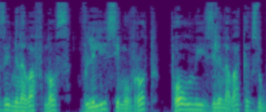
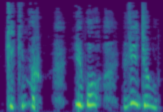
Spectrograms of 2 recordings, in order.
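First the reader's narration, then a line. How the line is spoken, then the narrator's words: Hoarse wheeze. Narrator (Russian): просипел эльф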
